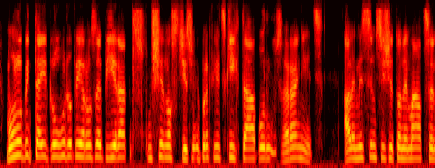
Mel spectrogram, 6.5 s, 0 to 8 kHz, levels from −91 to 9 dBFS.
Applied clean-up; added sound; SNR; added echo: neural diffusion model UNIVERSE++.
